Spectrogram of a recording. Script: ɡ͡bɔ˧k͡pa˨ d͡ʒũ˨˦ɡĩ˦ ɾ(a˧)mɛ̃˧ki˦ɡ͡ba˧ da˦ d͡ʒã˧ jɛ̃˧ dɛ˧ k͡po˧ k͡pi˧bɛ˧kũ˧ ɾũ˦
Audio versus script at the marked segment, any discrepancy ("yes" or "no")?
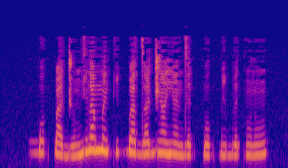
yes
